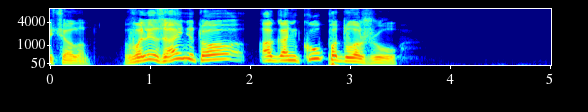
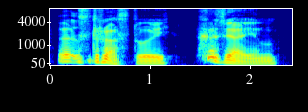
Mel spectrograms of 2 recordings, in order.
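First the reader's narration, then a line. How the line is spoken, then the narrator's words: Tender voice. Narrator (Russian): сказал он ласковым голосом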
